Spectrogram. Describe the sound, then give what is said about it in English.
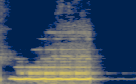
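A home doorbell rings once with a loud, steady electronic tone of medium pitch, lasting just over half a second before cutting off, with no voices. “Somewhat, sorry, that's my doorbell.”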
